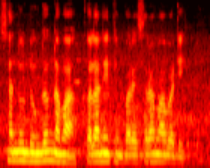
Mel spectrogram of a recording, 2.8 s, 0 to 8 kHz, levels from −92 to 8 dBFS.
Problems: constant background noise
